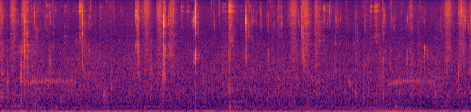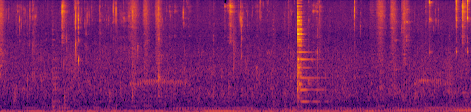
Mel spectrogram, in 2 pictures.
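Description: Close-up chewing of paratha and soybean-pumpkin-potato curry, eaten by hand, with many small wet mouth clicks. A single sharp clink rings briefly about fifteen seconds in.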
